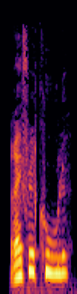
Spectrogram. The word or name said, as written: riffelkugle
